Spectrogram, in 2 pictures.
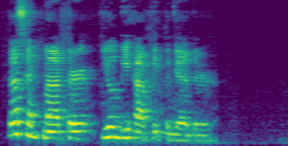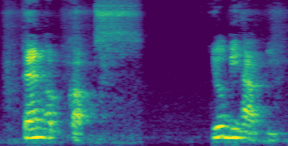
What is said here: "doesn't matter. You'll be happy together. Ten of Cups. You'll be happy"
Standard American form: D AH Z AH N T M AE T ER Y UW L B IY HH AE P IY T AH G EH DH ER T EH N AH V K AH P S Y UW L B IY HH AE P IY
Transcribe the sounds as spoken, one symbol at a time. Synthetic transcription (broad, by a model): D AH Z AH N T M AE T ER Y UW L B IY HH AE P IY T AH G EH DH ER T EH N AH P K AH P S Y UW L B IY HH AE P IY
